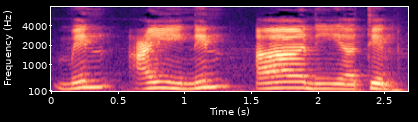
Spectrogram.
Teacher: دیکھیے یہاں پر 2 نون آ رہے ہیں تو دونوں جگہ ہم نون کو ظاہر کر کے پڑھیں گے، یہاں پر نون ساکن کے بعد عین آ رہا ہے تو یہاں پر بھی نون ظاہر کر کے پڑھا جائے گا، ناک میں نہیں چھپا کے نہیں پڑھا جائے گا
